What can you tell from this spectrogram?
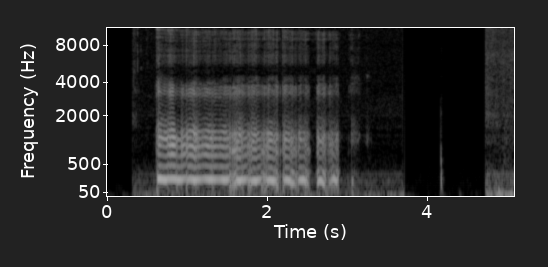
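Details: Vocal tremor on sustained phonation, with modulation of pitch and loudness heard more clearly.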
